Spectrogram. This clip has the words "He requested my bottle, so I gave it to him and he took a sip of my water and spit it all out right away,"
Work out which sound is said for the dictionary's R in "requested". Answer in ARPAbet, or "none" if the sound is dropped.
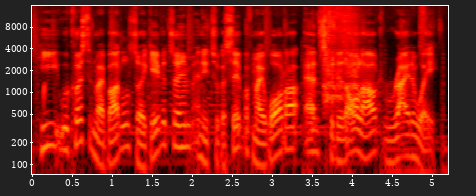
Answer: W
